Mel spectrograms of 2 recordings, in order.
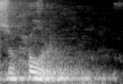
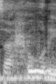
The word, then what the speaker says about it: sahuri: Ini tidak bisa disebut, tidak bisa dibaca fa inna fis suhur. Tapi bacanya fa inna fis sahuri barakah.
